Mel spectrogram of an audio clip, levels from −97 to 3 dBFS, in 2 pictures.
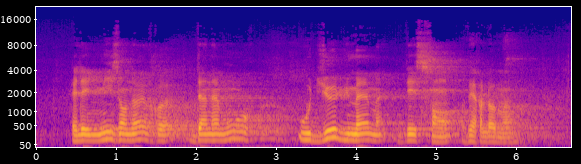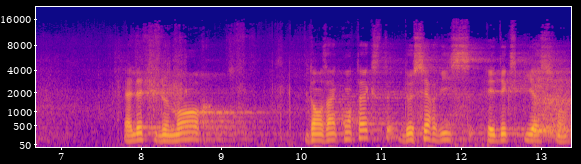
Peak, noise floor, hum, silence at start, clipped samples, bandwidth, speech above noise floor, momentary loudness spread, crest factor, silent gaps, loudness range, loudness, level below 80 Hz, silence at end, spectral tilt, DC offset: -2 dBFS; -48 dBFS; none; 0.4 s; under 0.1%; 14.5 kHz; 26 dB; 18 LU; 22 dB; none; 4 LU; -22 LUFS; -60 dBFS; 0 s; -5.5 dB/octave; under 0.1%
